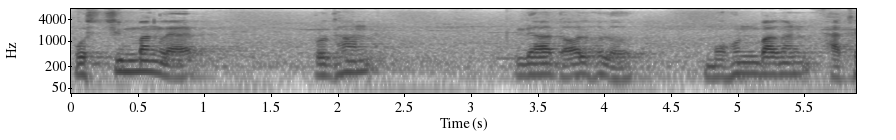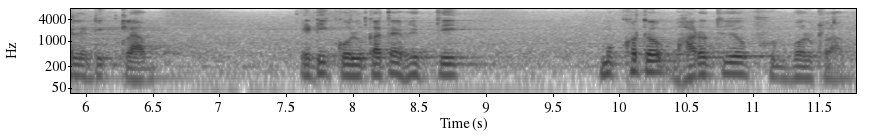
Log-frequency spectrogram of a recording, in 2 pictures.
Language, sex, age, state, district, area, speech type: Bengali, male, 60+, West Bengal, Paschim Bardhaman, urban, spontaneous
